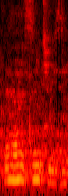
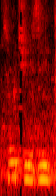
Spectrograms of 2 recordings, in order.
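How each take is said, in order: First: Much softer, lower. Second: Said in the usual way. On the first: Real, not acted. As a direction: drop to a soft low murmur on "so cheesy". Repeats it quietly, savouring.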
